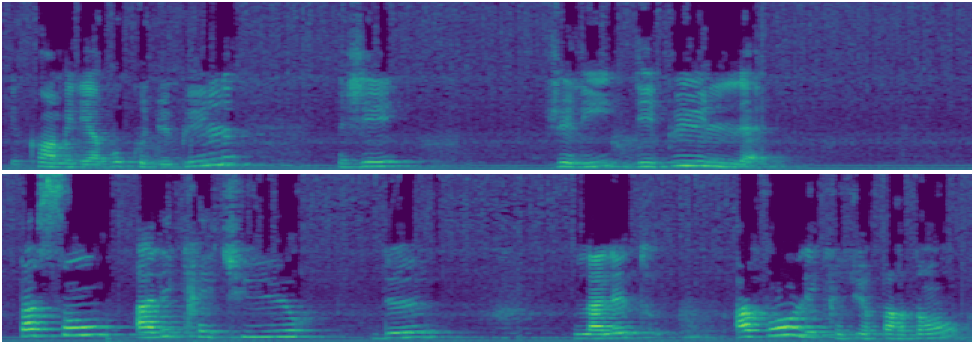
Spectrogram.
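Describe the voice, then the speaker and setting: Woman, reading teacher, very slow and deliberate sounding out, roomy echo, faint background noise. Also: medium pitch, big pitch swings, mellow. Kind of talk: slow reading lesson for young children.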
